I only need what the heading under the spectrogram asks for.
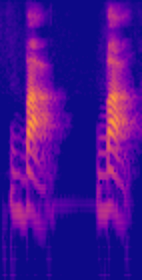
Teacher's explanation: খুবই সোজা দুই ঠোটের ভেজা জায়গা থেকে উচ্চারণ হবে · দুই ঠোঁটের ভেজা জায়গা থেকে উচ্চারণ হবে বা। বা দুই ঠোঁটের যে জায়গাটা সবসময় আমাদের জিহ্বার পানি দিয়ে ভেজা থাকে, সেখান থেকে উচ্চারণ হবে বা।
